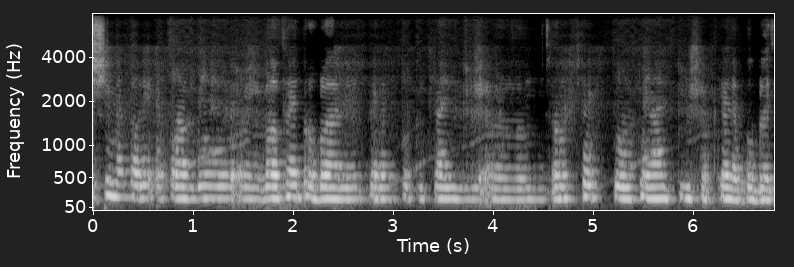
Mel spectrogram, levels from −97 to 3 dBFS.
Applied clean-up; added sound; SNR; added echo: neural mask model DeepFilterNet 3.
